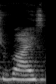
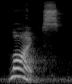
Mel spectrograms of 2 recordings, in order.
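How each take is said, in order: First: The word begins with an R sound. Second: The word begins with an L sound.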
